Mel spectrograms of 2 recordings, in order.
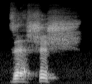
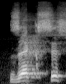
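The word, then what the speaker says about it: sechzig: 6 की स्पेलिंग होती है SECHS, लेकिन 60 में S नहीं आएगा तो इसको क्या रीड करेंगे? जैशिश। जैक्सिस नहीं बोलेंगे इसको, जैशिश रीड होगा, जैशिश।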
